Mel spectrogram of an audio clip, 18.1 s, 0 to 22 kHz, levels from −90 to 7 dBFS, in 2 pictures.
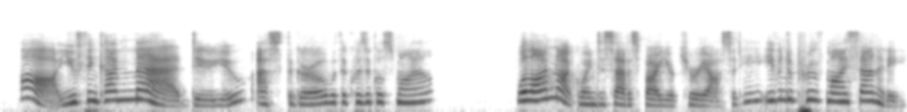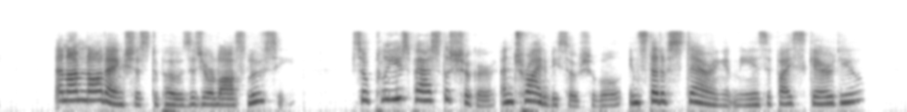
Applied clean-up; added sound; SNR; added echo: none; none; none; none.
